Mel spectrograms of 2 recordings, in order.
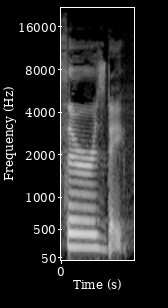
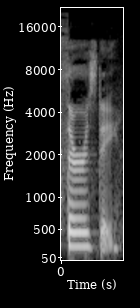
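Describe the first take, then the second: Both takes have the same delivery.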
